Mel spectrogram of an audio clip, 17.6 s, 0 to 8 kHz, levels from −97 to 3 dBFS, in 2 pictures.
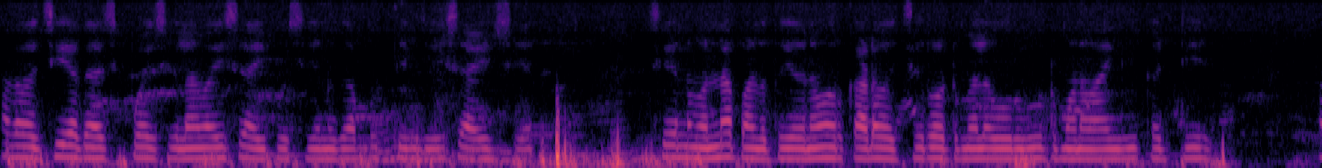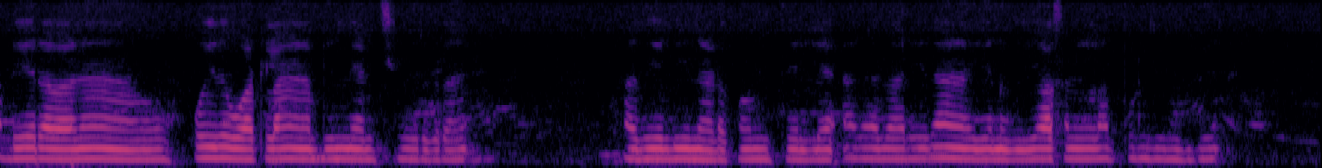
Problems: constant background noise, low volume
